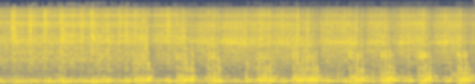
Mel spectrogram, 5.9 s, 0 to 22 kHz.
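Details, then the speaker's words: 1972–78 Yamaha 20A two-stroke outboard, code 653, running cold and slightly smoky on oil mix: low, lumpy idle with sagging pulses; it stalled shortly after, cause not yet found. "sounds like just falling back a little bit there squeeze the f a little bit more little bit Smokey but two stroke oil mix does sound like it's going to stall out"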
